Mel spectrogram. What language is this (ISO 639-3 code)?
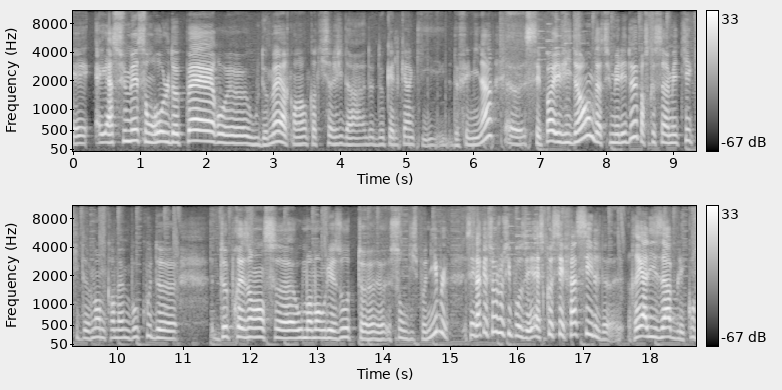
fra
